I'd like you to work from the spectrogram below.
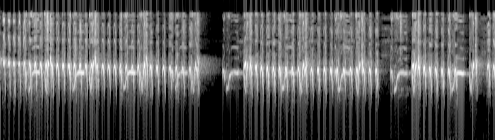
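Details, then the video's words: A prinia hen calling to set males singing: long unbroken runs of fast, metallic ticks over a high steady whistle. Brief rising notes and a short pause split the runs. "Prenjak Malas Bunyi Langsung Gacor Dengar Prenjak Betina Ini"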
